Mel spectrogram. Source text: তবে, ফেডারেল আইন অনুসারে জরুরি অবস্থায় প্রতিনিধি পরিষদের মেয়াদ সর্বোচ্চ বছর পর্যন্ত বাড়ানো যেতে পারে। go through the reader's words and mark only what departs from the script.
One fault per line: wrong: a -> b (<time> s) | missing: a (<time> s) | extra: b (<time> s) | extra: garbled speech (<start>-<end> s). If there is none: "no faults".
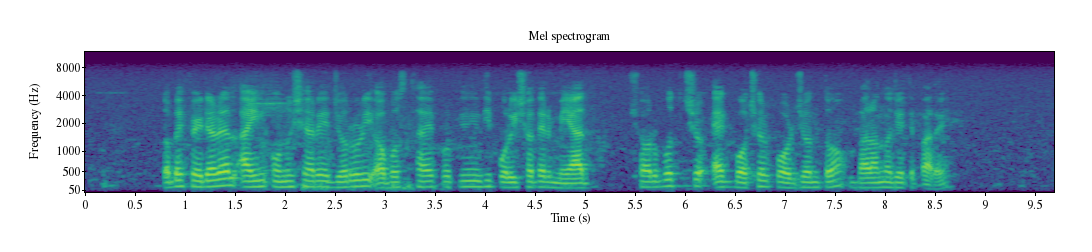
extra: এক (6.3 s)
